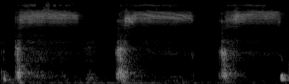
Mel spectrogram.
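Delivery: kss as a breathy unvoiced hiss; X sound for kids; whispered X sound. Shown as a demonstration. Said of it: "make that sound like Felix".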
